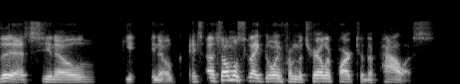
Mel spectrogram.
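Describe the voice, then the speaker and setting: This is an unremarkable speaking voice with lively intonation. It moves at a moderate pace. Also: man. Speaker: podcast co-host. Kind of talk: casual chat.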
